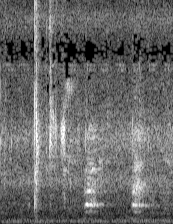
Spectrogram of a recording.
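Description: A sharp click near the start, then two short, high squeaks from a young macaque, a little over half a second apart.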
